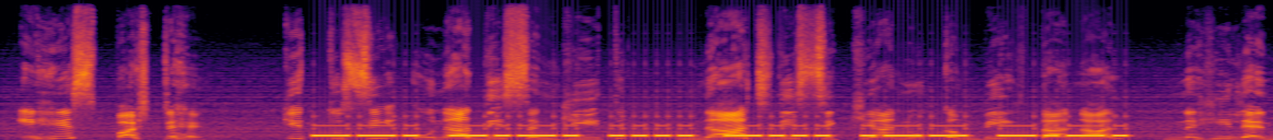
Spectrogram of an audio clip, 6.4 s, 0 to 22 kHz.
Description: Morse code, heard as a keyed tone, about 21 wpm, 770 Hz, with speech in Punjabi. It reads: GCHBWC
